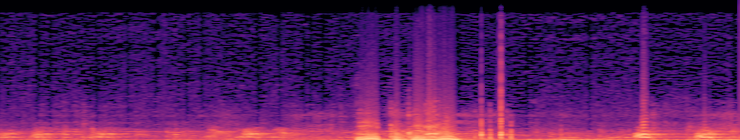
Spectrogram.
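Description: Dogs on a rural farmstead with rabbit hutches bark in a loud burst of several yelps in the middle, with someone talking before and after.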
